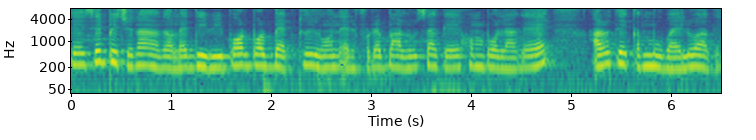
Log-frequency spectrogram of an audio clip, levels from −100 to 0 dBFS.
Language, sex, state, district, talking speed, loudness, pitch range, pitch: Chakma, female, Tripura, West Tripura, 185 wpm, -17 LUFS, 195-225 Hz, 210 Hz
